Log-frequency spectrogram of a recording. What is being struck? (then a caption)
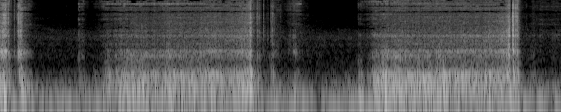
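Kinetic sand dome cut with a knife. A white ceramic knife blade slices repeatedly through a solid, hand-sized dome of pink kinetic sand on a white surface. The cuts make soft, grainy, low scraping hisses, each marked by a sharp tick.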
